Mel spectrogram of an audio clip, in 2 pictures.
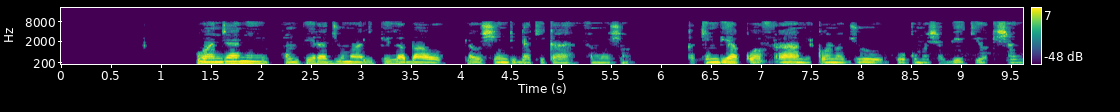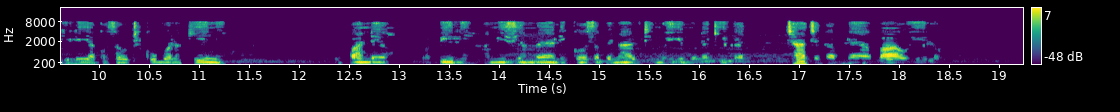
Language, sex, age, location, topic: Swahili, male, 25-35, Wajir, government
